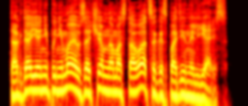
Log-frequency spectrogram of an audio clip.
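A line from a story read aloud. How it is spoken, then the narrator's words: Dry speech. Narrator (Russian): сухо проговорил он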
